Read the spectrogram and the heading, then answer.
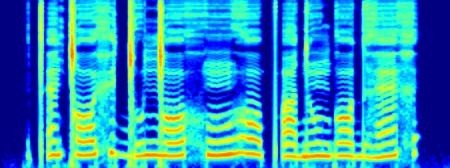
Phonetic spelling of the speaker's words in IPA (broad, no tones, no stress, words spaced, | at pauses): tʼɛ̃ǀɔxʲə ɡ͡ǀuŋ͡ǀɔ xũɦɔ pʼɑdũ ɡɔdʱɛ̃x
